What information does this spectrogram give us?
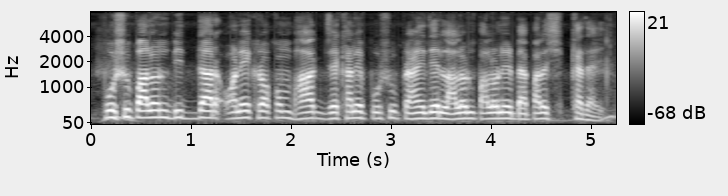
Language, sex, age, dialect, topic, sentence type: Bengali, male, 36-40, Northern/Varendri, agriculture, statement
